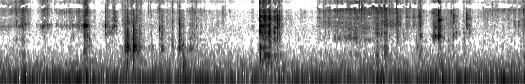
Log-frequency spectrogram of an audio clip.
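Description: A utility blade shaves long curls off a solid, rectangular, pale yellow bar of soap held in the hand. The carving makes soft, bright scraping and tearing sounds, with short sharp strokes over a quiet, steady hiss. The loudest scrape comes just before the midpoint.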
